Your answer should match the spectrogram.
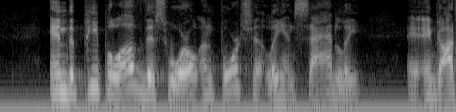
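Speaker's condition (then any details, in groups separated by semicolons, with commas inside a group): No condition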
